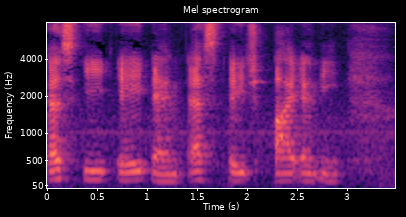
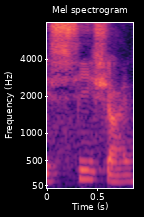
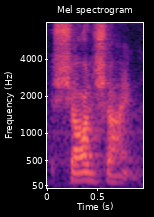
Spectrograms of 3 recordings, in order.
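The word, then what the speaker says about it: Curseanshine: and your sunshine you are c u r s e a n s h i n e apparently I've gave him a couple of shout outs already and I mispronounced his name every time because I forget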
